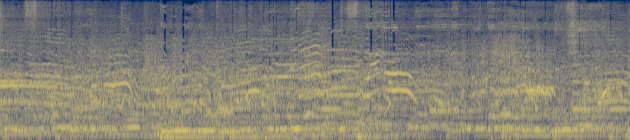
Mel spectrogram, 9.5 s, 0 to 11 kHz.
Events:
[0.00, 0.96] cheering
[0.00, 1.10] male singing
[0.00, 9.45] crowd
[0.00, 9.45] music
[1.42, 2.09] male singing
[1.46, 1.97] cheering
[2.24, 5.42] male singing
[2.54, 4.75] kid speaking
[4.96, 5.31] kid speaking
[5.46, 6.21] kid speaking
[5.58, 8.08] male singing
[7.67, 8.30] human voice
[8.39, 9.45] male singing
[8.84, 9.45] human voice

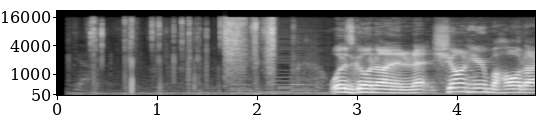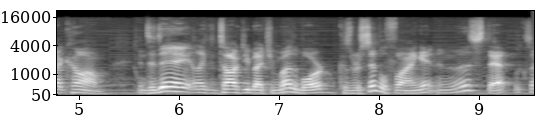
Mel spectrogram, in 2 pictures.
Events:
[0.00, 9.55] music
[0.17, 0.40] crumpling
[0.59, 1.41] crumpling
[1.55, 2.13] sound effect
[2.71, 5.24] male speech
[5.22, 5.51] breathing
[5.55, 7.43] male speech
[7.57, 9.55] male speech

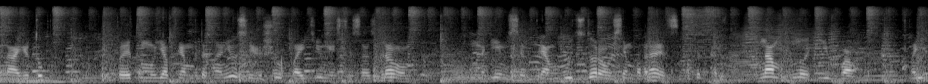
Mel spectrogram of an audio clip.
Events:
[0.00, 0.50] male speech
[0.00, 9.25] music
[1.00, 4.12] male speech
[2.71, 2.82] tick
[4.05, 4.40] speech
[4.69, 6.42] speech
[4.71, 7.27] male speech
[7.53, 8.64] male speech
[8.99, 9.25] male speech

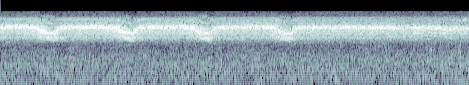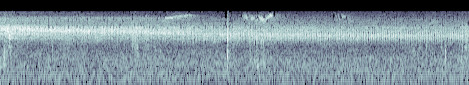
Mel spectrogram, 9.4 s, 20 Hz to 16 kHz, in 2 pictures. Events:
[0.00, 9.35] insect
[0.00, 9.35] wind
[3.31, 3.66] bird song
[4.51, 4.83] generic impact sounds
[5.96, 6.31] generic impact sounds
[6.89, 7.01] generic impact sounds
[7.15, 7.35] generic impact sounds
[8.73, 9.09] surface contact
[9.07, 9.16] generic impact sounds
[9.28, 9.35] generic impact sounds

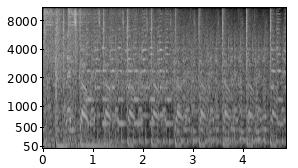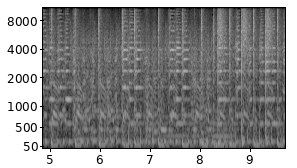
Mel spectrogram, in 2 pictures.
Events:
[0.00, 9.71] music
[0.35, 9.71] female singing

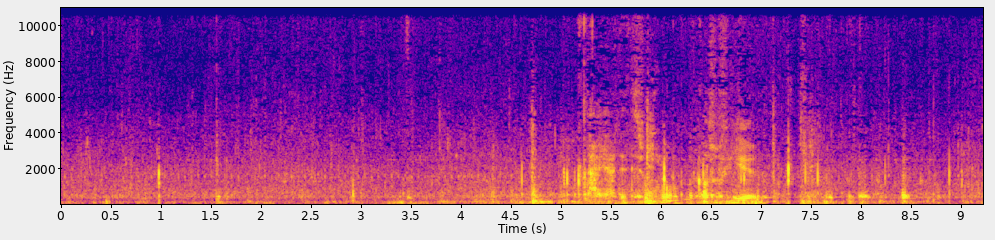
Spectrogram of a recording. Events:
[0.00, 9.22] ocean
[0.00, 9.22] sailing ship
[0.00, 9.22] wind
[0.26, 0.79] wind noise (microphone)
[0.85, 1.00] generic impact sounds
[1.53, 1.72] generic impact sounds
[2.87, 3.04] generic impact sounds
[3.18, 3.85] wind noise (microphone)
[3.76, 4.00] generic impact sounds
[4.55, 4.77] generic impact sounds
[5.00, 5.22] generic impact sounds
[5.18, 6.98] male speech
[5.81, 6.04] generic impact sounds
[7.09, 7.28] generic impact sounds
[7.40, 7.56] generic impact sounds
[8.19, 8.28] generic impact sounds
[8.64, 8.88] generic impact sounds

